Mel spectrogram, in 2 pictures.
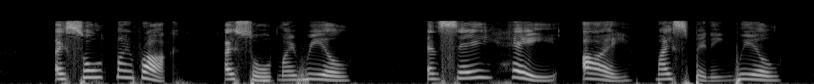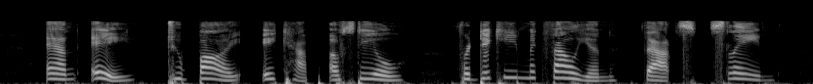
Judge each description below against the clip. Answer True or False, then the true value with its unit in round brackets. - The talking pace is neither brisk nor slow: False (105 wpm)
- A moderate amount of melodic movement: False (6.0 semitones)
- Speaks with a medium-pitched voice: False (235 Hz)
